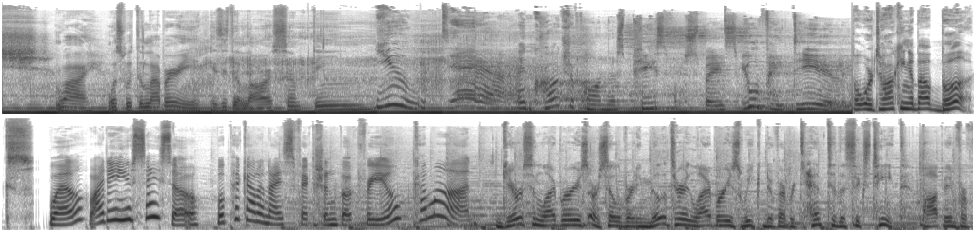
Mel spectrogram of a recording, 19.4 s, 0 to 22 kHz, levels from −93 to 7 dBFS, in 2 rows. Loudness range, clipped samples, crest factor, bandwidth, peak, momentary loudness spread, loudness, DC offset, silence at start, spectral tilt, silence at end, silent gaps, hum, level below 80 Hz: 1 LU; under 0.1%; 10 dB; over 20 kHz; -6 dBFS; 3 LU; -17 LUFS; under 0.1%; 0 s; -5 dB/octave; 0 s; none; none; -18 dBFS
